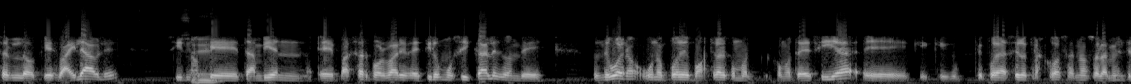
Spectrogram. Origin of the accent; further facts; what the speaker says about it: Vicuña Mackenna, Córdoba, Argentina; Estuve viviendo varios años en Córdoba capital, pero ahora estoy radicado ya en mi pueblo hace 8 años, Vicuña Mackenna.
